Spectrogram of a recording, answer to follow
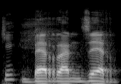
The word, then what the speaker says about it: Bérengère: -The Spanish can't say it, they call me. Because they don't have the French "r". "Bérengère" is too hard.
